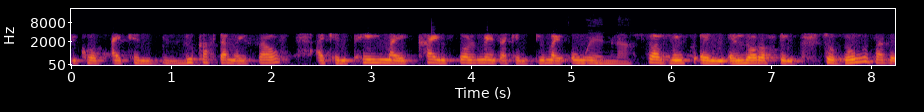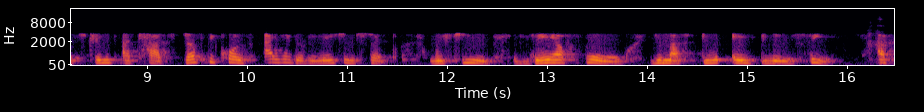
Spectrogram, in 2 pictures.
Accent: Durban, KwaZulu-Natal, South Africa; I'm from Durban. From Durban

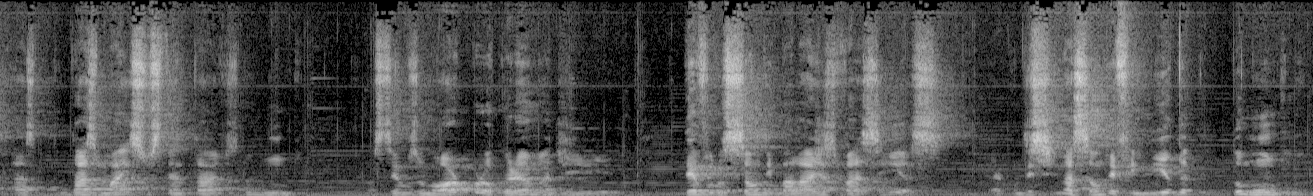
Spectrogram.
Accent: Paranaguá, Paraná, Brazil; moved away as an adult; now in Rio Verde, Brazil; Eu sou paranaense, natural de Paranaguá, estou com 56 anos

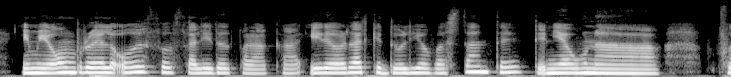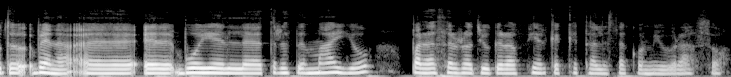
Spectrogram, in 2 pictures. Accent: Kabul, Afghanistan; Spanish is a second language; moved away as an adult; now in Spain; Mi padre es de Parwan, mi madre ah. es de Panjshir y yo nací en Kabul

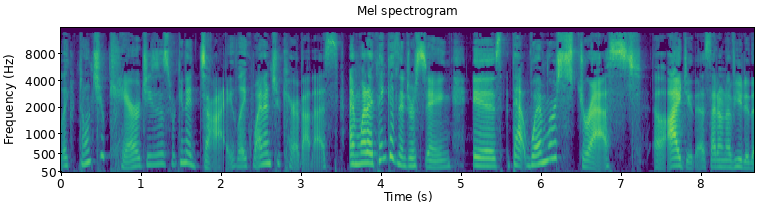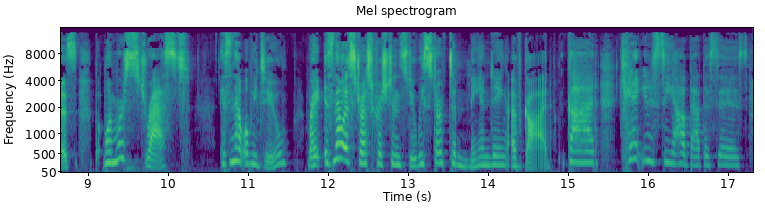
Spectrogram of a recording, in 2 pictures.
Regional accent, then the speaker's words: Pennsylvania, United States; I grew up in Pennsylvania.

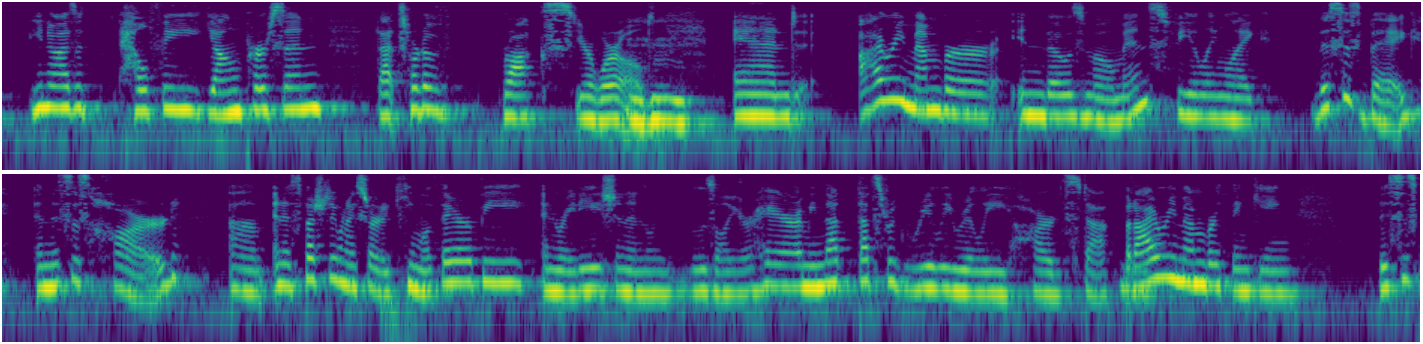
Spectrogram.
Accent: Kitchener, Ontario, Canada; moved away as an adult; also born or lived in Rochester, New York; I was born in Kitchener

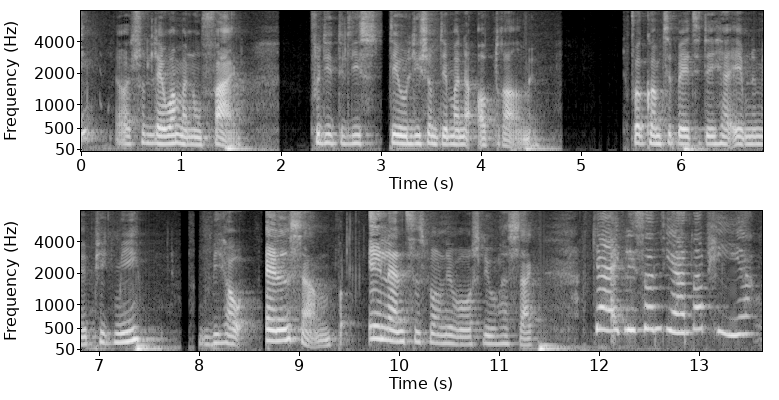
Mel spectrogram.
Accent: Denmark; vi er fra Danmark

